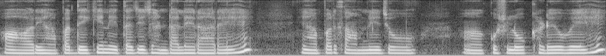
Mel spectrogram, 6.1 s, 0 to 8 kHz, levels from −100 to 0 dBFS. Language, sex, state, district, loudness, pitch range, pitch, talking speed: Hindi, female, Bihar, West Champaran, -15 LUFS, 165-175 Hz, 170 Hz, 190 wpm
